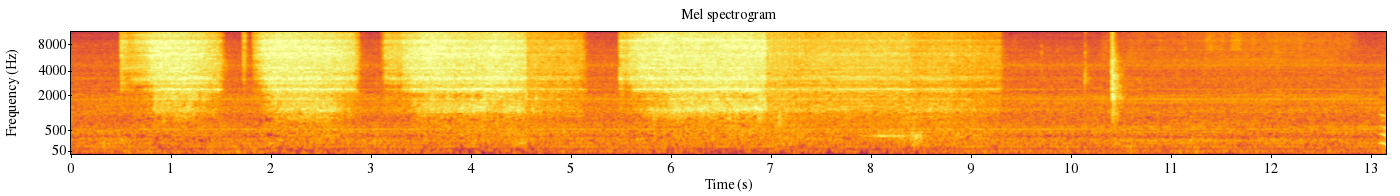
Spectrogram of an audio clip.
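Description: A skew chisel cuts wood spinning on a lathe while a rolling pin is turned, giving loud, close bursts of rough shaving and rasping separated by brief pauses, then a quieter whir of the running lathe with a sharp click.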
